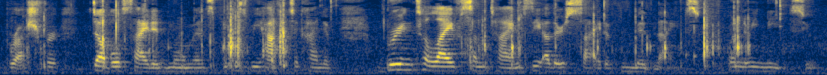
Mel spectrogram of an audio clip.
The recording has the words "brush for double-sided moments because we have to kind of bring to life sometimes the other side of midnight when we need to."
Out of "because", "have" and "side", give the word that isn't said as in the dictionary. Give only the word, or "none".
have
